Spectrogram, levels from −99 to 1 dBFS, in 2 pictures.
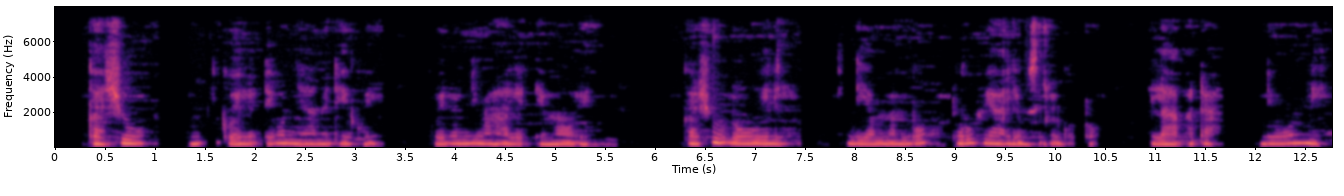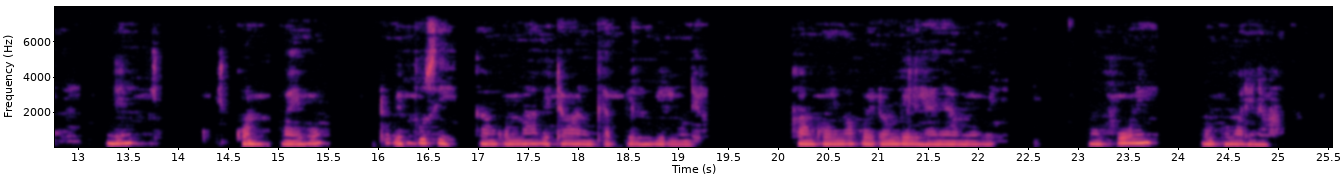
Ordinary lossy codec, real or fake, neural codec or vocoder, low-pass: AAC, 48 kbps; real; none; 7.2 kHz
